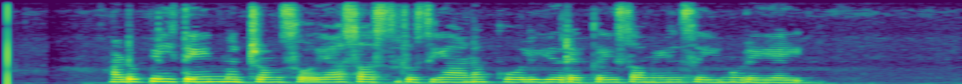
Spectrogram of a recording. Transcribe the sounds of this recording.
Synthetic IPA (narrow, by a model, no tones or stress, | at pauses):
ɐɽɯpːɪlt̪eːnmɐʈrɯmsoːjaːsaːsɾɯsɪjaːnɐkoːliɪɾɐkːɐɪsɐmeːlsɛjmɯrɐjɐɪ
